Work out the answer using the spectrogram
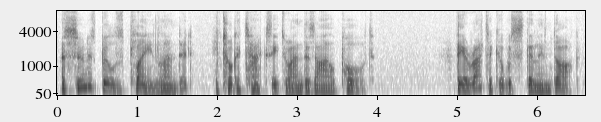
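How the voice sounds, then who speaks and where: A man reading a children's adventure story as a dramatic, expressive audiobook narrator. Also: mid-range voice, moderate pace, no room sound.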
